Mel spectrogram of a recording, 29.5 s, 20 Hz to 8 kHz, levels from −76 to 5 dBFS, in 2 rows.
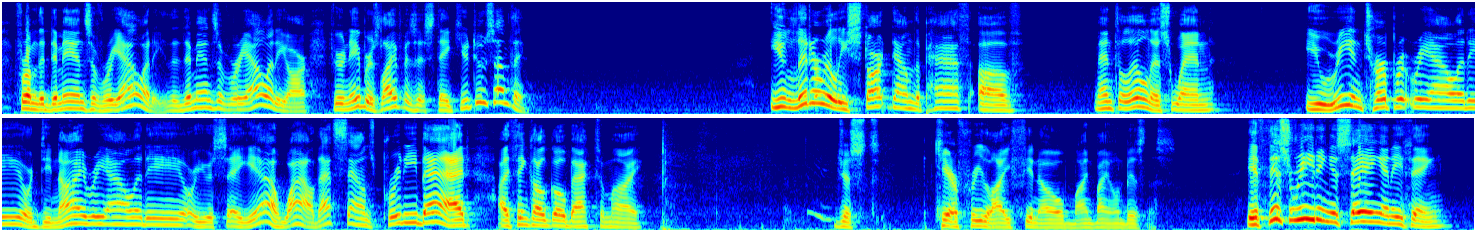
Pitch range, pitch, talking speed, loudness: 130-200 Hz, 160 Hz, 135 wpm, -16 LUFS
